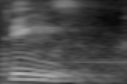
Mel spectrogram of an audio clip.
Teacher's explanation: After G we have S. Here the pronunciation is Z in the ending for S sound.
